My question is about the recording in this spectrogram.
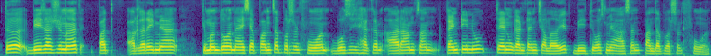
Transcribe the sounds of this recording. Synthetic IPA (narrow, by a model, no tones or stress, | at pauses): t̪əbesaɕunat̪ʰpat̪ | a̰ɡaɾɐjmʲa | t̪imand̪oɦanajsjapant͡sapəɾs̬əɳʈfuʋanbos̬uɕɦakənaɾamsankɐɳʈinjut̪ɾenɡʱɐɳʈant͡ɕalajet̪̚bet̪iʋosmaːsanpand̪apəɾsəɳʈfuʋan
